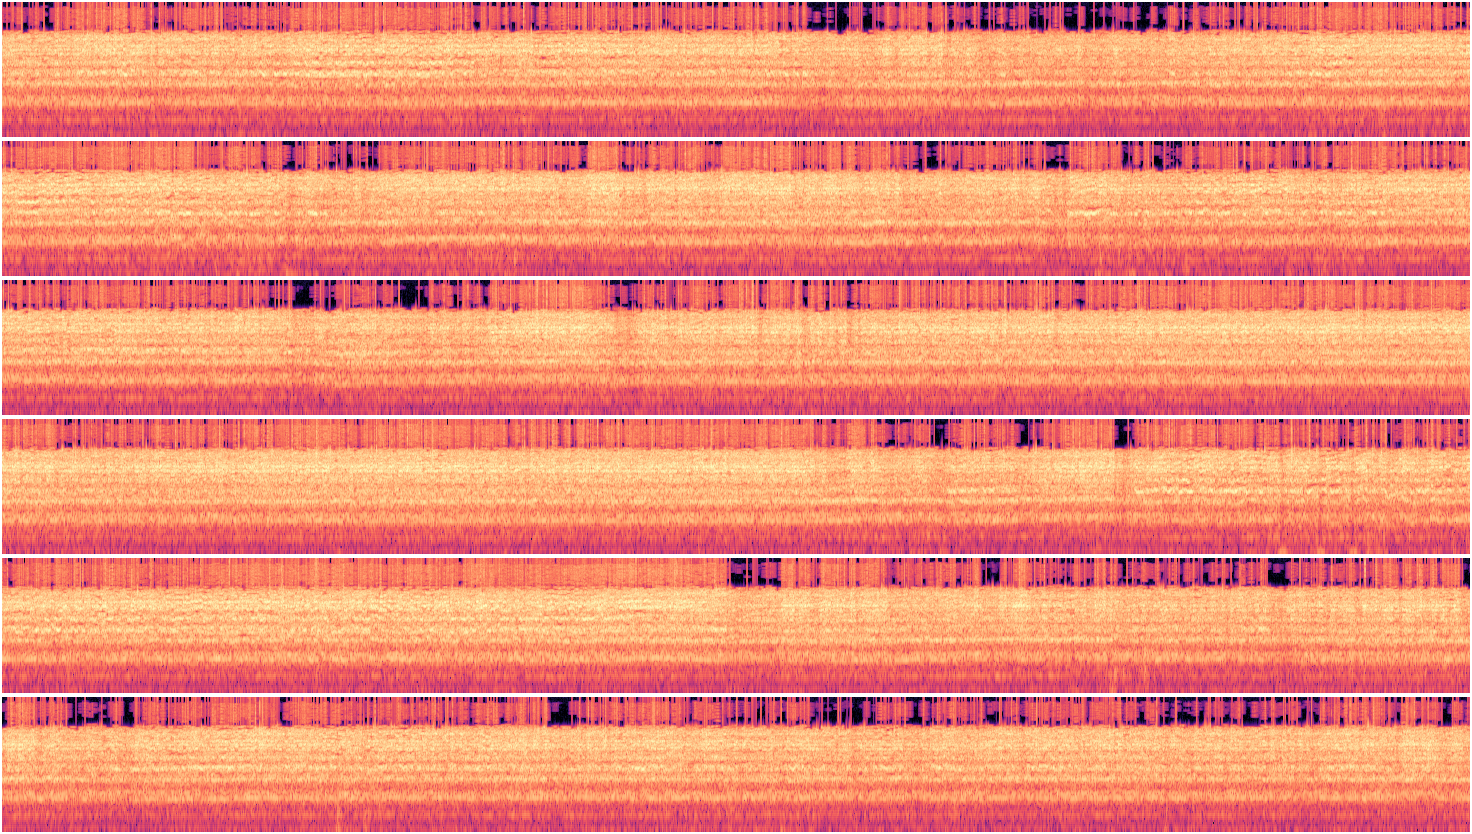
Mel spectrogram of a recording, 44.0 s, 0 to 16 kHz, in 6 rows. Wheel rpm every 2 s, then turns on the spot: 230, 220, 220, 230, 240, 230, 220, 230, 220, 210, 210, 210, 210, 220, 210, 210, 210, 230, 220, 230, 230, 230.
none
